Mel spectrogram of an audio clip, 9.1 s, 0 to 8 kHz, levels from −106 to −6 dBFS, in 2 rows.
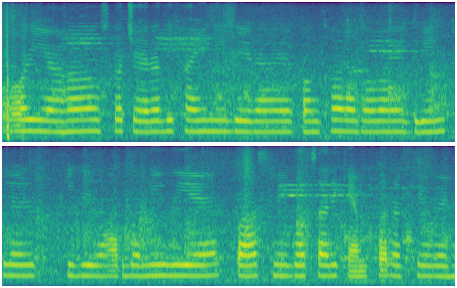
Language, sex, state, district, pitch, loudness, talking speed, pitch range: Hindi, female, Rajasthan, Bikaner, 230 Hz, -20 LUFS, 185 wpm, 225-235 Hz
